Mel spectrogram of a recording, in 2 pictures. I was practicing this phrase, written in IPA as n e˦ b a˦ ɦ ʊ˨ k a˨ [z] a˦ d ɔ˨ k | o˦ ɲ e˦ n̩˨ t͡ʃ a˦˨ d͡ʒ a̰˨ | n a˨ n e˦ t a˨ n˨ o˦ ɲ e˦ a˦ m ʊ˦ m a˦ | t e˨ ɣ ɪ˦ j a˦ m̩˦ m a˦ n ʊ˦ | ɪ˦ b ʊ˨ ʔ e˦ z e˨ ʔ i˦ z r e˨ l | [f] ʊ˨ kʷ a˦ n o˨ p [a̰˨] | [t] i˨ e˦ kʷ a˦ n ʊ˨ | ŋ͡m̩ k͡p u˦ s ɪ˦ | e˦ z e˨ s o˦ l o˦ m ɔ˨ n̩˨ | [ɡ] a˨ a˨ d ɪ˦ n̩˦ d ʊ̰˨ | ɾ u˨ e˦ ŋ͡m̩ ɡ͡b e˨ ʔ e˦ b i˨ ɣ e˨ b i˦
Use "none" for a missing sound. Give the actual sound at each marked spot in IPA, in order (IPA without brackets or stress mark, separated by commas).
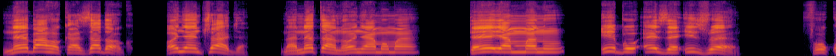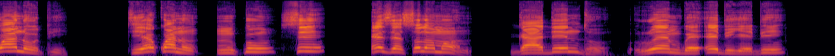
z, f, ḭ˨, t, ɡ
